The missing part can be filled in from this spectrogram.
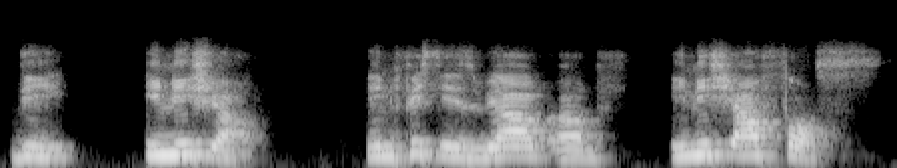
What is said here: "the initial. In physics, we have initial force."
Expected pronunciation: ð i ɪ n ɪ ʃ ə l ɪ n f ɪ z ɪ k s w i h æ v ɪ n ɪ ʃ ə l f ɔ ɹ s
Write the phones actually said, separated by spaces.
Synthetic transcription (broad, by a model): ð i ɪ n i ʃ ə l ɪ n f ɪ s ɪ s w i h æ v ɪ n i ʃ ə l f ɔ s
